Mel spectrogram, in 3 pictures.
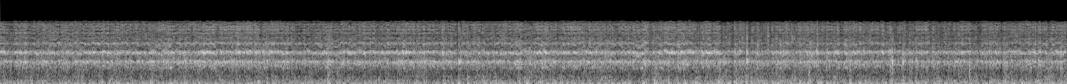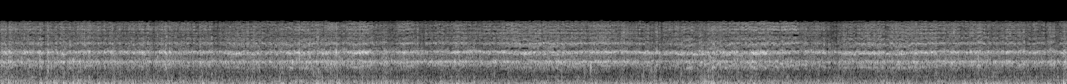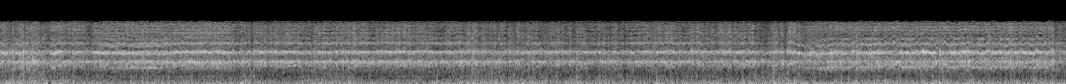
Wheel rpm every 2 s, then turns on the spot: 220, 230, 230, 230, 230, 230, 230, 230, 220, 220, 230, 230, 240, 230, 220, 180.
none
